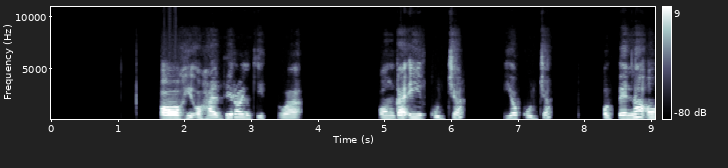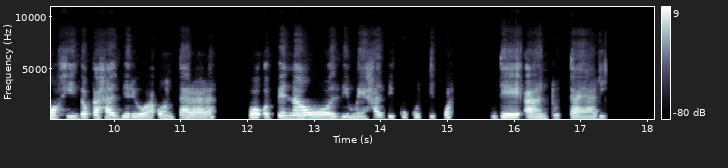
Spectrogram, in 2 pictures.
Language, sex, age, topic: Oshiwambo, female, 18-24, agriculture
